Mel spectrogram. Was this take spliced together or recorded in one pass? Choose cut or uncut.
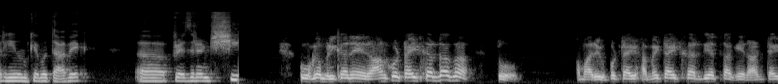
cut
